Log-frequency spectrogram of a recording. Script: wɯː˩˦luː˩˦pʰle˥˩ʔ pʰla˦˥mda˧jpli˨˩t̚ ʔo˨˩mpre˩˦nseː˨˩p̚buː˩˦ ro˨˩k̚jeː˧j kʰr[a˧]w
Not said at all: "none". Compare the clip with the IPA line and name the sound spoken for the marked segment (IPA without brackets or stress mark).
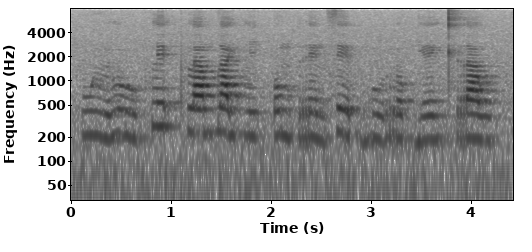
a˧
